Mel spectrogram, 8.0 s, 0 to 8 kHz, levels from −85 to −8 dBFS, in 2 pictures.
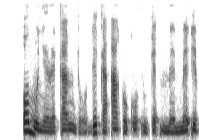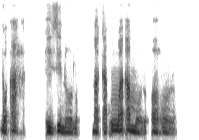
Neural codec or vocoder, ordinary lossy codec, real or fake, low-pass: none; Opus, 16 kbps; real; 7.2 kHz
